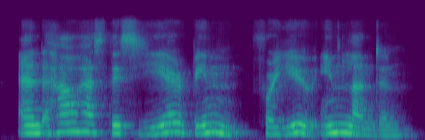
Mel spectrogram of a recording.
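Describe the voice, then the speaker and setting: A fairly high-pitched woman's voice with a Swedish accent. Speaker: interviewer for a book publisher. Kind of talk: interview.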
